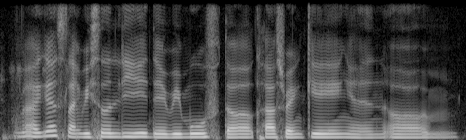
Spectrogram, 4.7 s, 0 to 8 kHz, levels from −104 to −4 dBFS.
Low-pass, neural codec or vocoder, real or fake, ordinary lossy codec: none; none; real; none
